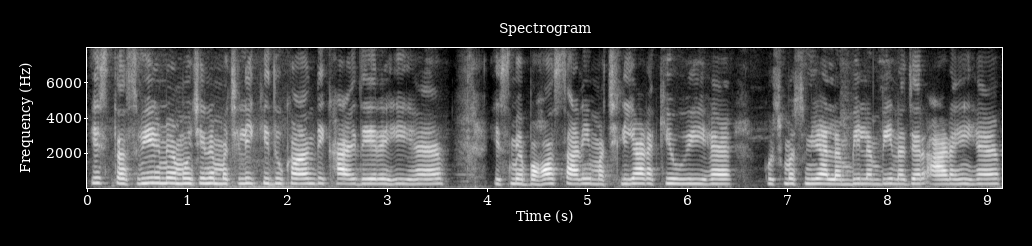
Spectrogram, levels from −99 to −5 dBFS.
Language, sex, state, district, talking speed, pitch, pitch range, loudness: Hindi, female, Bihar, Katihar, 175 wpm, 270 Hz, 265-280 Hz, -16 LUFS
